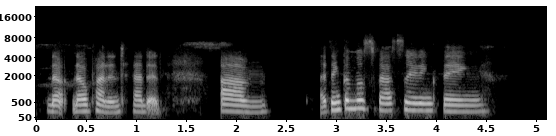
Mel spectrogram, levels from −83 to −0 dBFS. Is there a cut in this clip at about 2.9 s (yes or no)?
yes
